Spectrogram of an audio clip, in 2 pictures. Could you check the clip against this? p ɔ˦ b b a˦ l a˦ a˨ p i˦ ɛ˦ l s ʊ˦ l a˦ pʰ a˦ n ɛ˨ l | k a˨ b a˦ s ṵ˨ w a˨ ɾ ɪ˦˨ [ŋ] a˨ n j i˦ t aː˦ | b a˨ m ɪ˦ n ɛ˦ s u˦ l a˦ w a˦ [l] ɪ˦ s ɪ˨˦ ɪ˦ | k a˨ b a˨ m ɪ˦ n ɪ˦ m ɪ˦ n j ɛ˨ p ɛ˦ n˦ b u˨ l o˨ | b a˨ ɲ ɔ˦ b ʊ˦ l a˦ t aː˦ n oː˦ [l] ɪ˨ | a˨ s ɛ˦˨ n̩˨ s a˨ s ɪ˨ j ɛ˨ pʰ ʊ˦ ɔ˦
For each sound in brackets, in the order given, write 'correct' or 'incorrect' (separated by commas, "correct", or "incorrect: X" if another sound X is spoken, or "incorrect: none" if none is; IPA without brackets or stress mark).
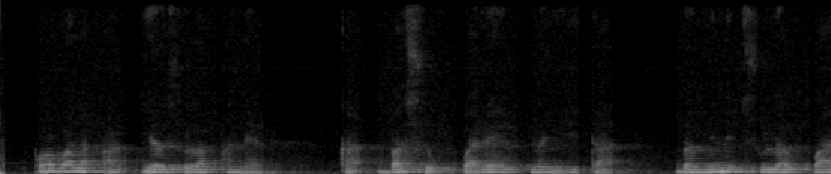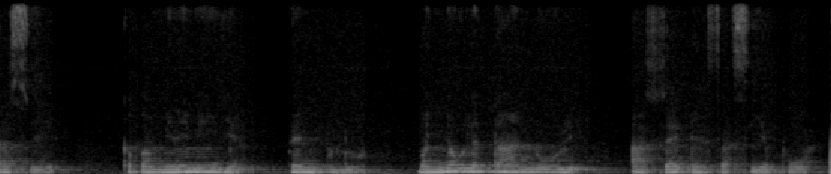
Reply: incorrect: n, incorrect: ɾ, incorrect: ɾ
